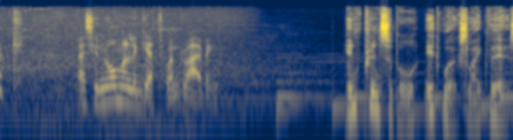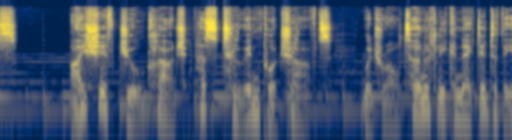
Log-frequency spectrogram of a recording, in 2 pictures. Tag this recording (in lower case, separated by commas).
speech, music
